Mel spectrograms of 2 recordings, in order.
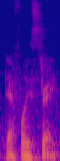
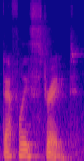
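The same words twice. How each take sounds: First: Said in the usual way. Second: "definitely" jumps high, then falls; emphatic first take. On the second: Retold or imitated. First take of the verdict on his dad, pitched high. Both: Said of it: "I was like".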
